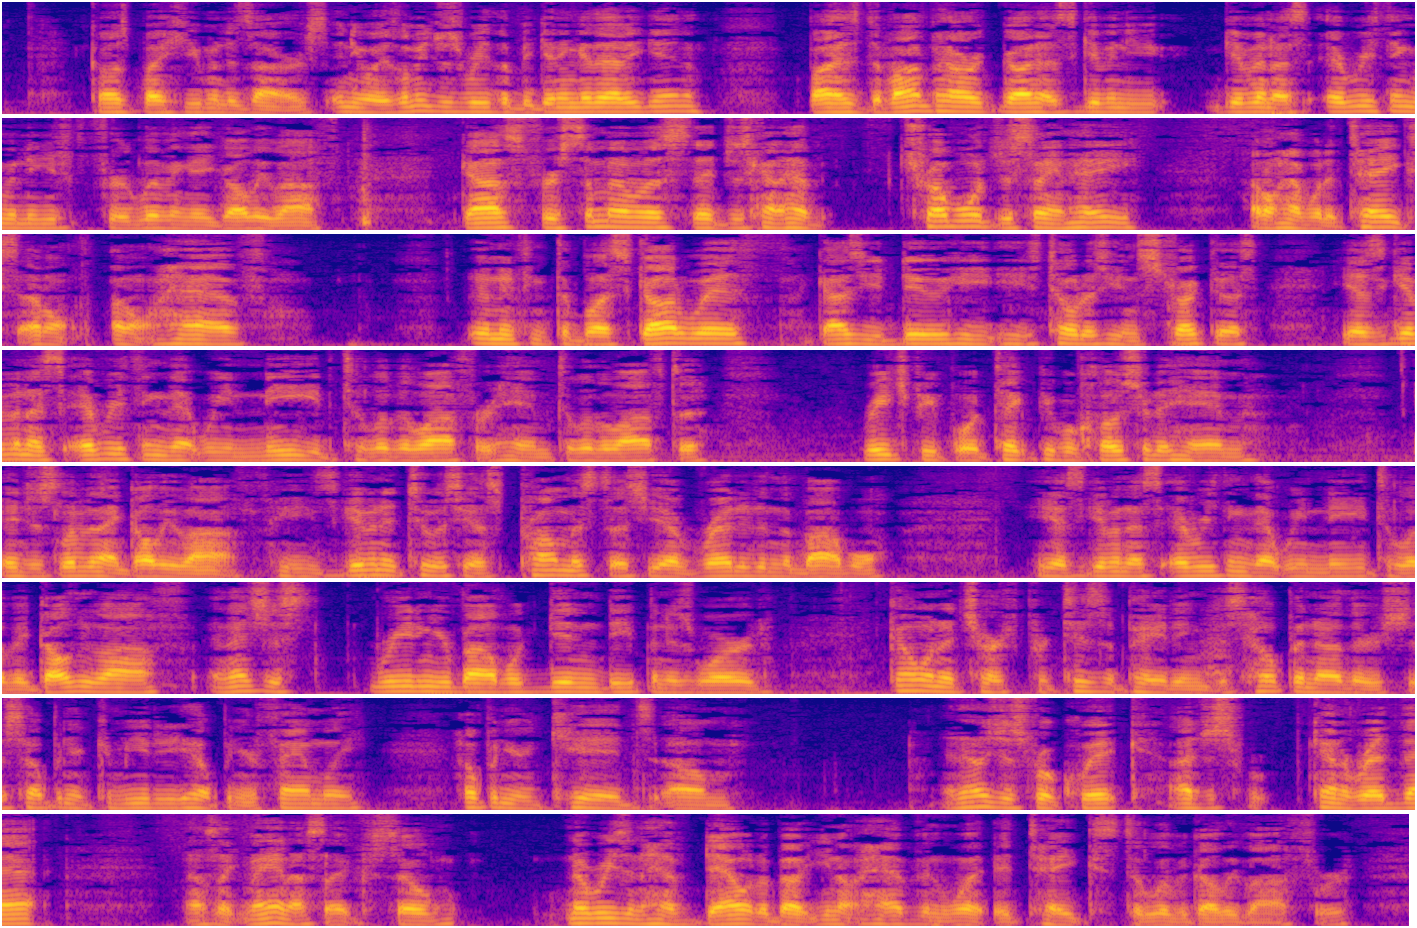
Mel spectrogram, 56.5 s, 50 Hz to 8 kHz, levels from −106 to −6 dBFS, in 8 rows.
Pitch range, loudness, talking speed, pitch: 105-125 Hz, -24 LUFS, 215 wpm, 115 Hz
